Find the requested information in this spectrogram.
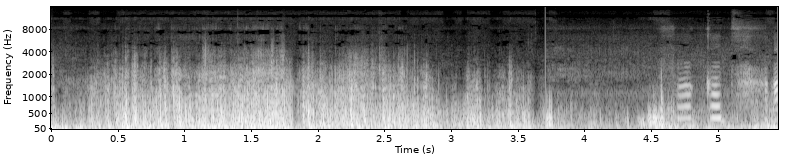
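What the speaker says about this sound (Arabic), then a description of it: "لأن الرياح شديدة تهب" Strong autumn wind blows into a valley, loud rumbling gusts buffeting the microphone and surging then easing, with a voice speaking briefly near the end.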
